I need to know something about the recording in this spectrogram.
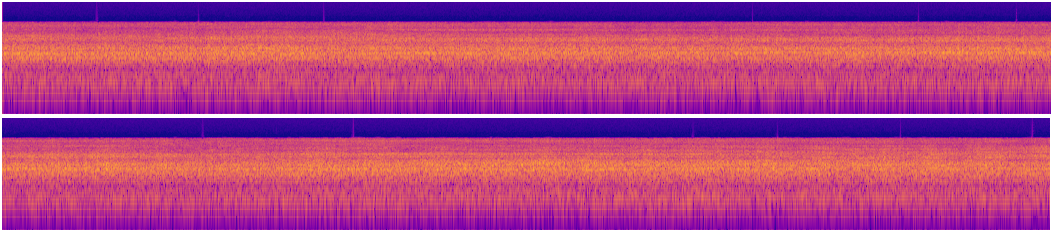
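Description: MAPP gas blow torch flame burning steadily, turned up high, a constant rushing hiss with no break.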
